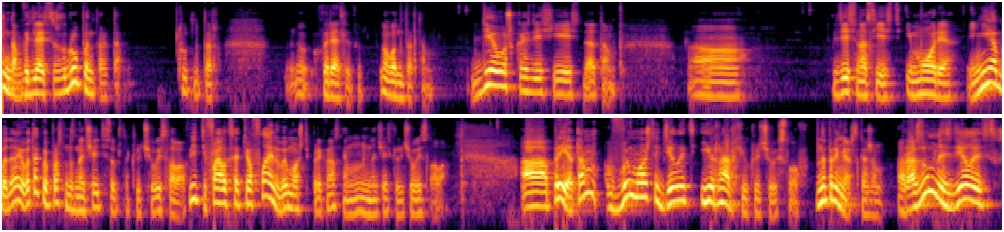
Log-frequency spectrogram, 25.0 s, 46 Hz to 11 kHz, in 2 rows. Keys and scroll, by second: 4.1 Down, 6.8 Down.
